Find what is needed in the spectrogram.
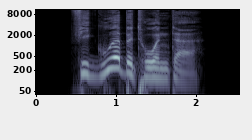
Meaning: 1. comparative degree of figurbetont 2. inflection of figurbetont: strong/mixed nominative masculine singular 3. inflection of figurbetont: strong genitive/dative feminine singular
- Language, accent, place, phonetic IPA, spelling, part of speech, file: German, Germany, Berlin, [fiˈɡuːɐ̯bəˌtoːntɐ], figurbetonter, adjective, De-figurbetonter.ogg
